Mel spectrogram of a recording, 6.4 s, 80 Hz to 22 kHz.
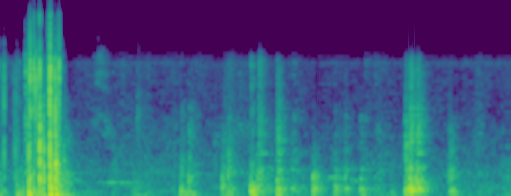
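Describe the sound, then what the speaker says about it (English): Porcelain lid of a 2017 Kohler Wellworth toilet tank set back in place, giving several close, heavy clunks and scrapes followed by lighter knocks and shuffles. "let's put the tank lid back on"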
